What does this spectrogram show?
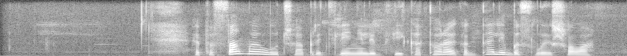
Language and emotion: Russian, positive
